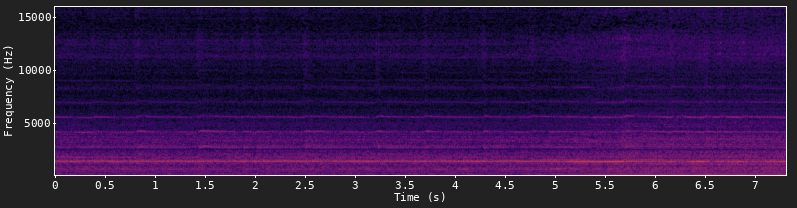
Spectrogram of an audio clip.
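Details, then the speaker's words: 1996 washing machine commutator motor after new brushes and bearings, test run: steady motor hum with a faint low rumble, no brush fire. Slight rumble while running; the drum bearings are suspected. "bearings are rumbling a bit. I think that the drum bearings may need something as well, but there's no brush fire."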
